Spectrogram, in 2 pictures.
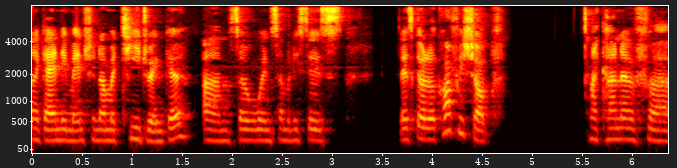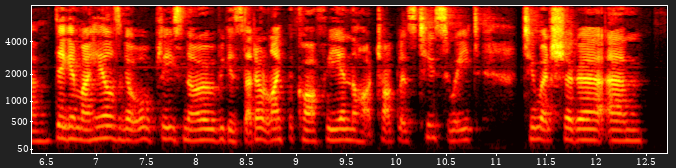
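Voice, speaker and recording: A woman's medium-pitched voice, fairly quick and flat in a monotone intonation, on a very clean recording with a silent background. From South Africa. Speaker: company co-founder. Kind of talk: podcast interview.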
